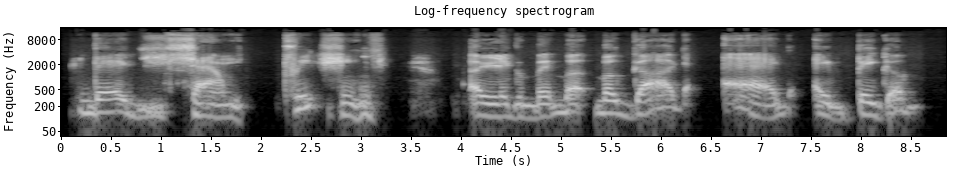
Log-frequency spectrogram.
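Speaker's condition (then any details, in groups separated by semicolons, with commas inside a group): Cerebral palsy with speech impediment; speech impediment since birth, hard to understand at first, pastor John Hayes feared nobody could understand, listeners adjust within minutes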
